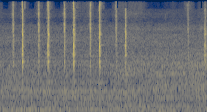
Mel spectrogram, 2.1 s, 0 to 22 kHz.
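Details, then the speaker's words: Range Rover Classic that broke down at 25,000 miles and sat 10 years, key-on after rewiring with heater running: rapid sharp dry clicks about eight a second, then scattered ticks over low hum; relay chattering, later identified as the flasher relay. "There's a relay down here that is unhappy about what I'm doing."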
